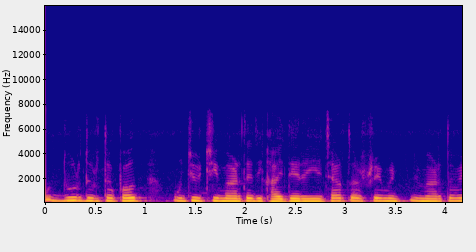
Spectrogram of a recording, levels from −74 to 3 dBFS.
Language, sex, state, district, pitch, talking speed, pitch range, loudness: Hindi, female, Maharashtra, Mumbai Suburban, 215 Hz, 230 wpm, 200-225 Hz, -14 LUFS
